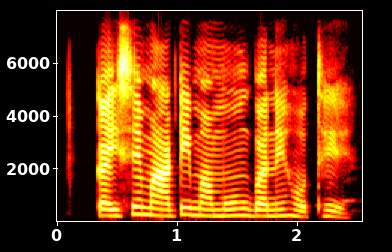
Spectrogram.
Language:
Chhattisgarhi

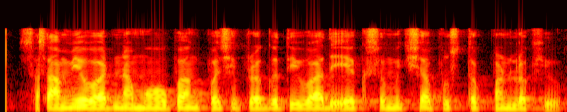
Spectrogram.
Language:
Gujarati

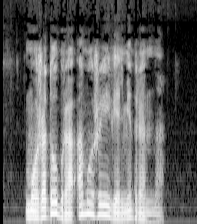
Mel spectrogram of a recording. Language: Belarusian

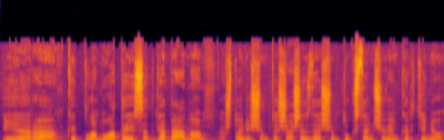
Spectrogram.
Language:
Lithuanian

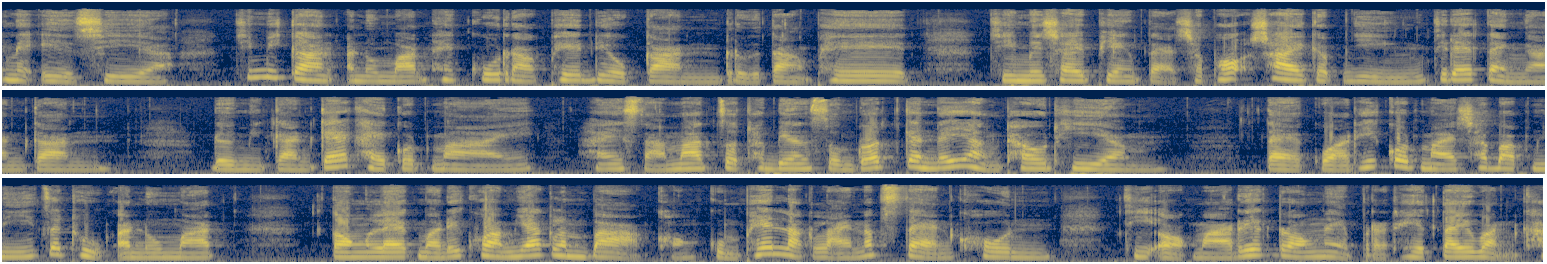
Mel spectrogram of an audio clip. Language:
Thai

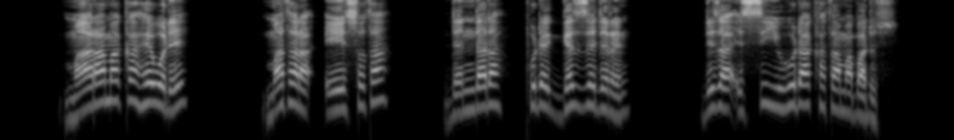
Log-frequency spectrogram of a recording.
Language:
Gamo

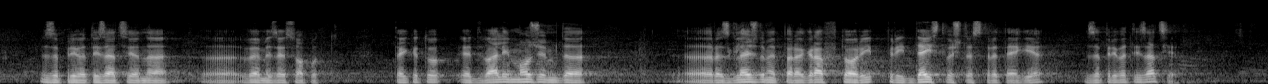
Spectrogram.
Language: Bulgarian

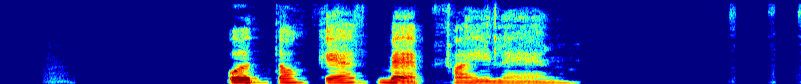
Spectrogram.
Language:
Thai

